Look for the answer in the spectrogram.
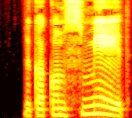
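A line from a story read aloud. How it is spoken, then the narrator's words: Choking furious roar. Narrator (Russian): Захлебываясь яростным ревом, Ирка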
